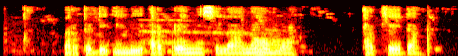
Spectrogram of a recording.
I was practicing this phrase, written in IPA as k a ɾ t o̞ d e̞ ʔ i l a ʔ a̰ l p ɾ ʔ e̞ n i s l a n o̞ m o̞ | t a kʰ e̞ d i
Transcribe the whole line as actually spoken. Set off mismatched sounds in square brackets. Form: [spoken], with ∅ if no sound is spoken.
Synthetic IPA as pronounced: [p] a ɾ t o̞ d e̞ ʔ i l [i] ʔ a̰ l p ɾ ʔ e̞ n i s l a n o̞ m o̞ | t a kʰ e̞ d [a]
